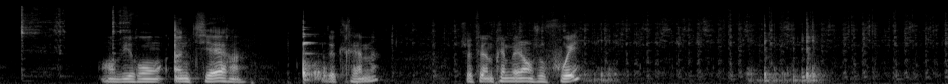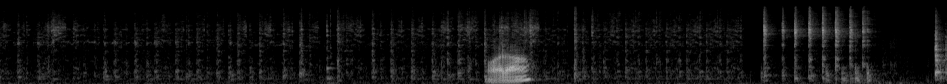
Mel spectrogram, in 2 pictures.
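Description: A wire whisk clicks and scrapes rapidly against a metal bowl.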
